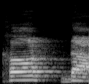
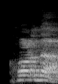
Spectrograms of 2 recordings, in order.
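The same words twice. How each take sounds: First: খড়দা broken into খড় and দা; syllable by syllable. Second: Said in the usual way. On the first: Shown as a demonstration. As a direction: say খড়দা as two separate beats, খড়, then দা. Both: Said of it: "সবসময় উচ্চারণ করবে syllable wise".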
